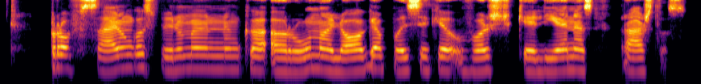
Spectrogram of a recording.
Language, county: Lithuanian, Vilnius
